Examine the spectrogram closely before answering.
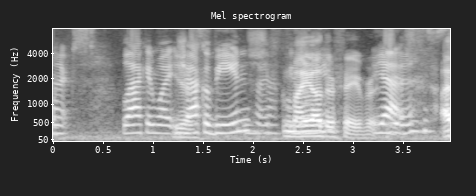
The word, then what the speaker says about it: Jacobean: Jacobine. My other favorite. Yes. I love this for 2 reasons. Yeah. But first, more history. Okay, Let's hear So- it. let's do it. Jacobean, which is pronounced Jacobean, Mm-hmm.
